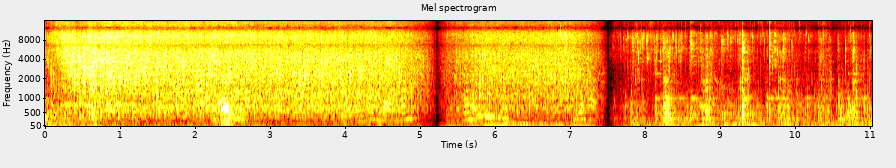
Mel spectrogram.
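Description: Chillies hit hot oil for a lentil tempering with a loud, close, crackling sizzle that cuts out briefly twice, then returns as a quieter, spattering fry.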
